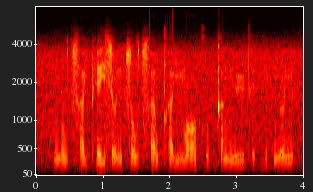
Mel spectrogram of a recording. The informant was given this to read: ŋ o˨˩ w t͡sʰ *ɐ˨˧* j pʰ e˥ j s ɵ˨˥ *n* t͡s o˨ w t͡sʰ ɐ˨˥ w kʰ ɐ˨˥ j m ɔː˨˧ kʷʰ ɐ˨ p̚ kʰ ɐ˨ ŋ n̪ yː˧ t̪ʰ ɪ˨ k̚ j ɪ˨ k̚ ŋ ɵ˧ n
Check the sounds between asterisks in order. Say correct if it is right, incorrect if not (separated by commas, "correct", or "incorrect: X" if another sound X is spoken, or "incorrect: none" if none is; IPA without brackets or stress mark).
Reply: incorrect: ɐ˨, correct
